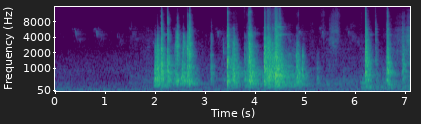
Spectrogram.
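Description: A metal gate rattles as it is unlocked.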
